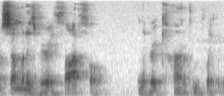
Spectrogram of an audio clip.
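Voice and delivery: usual speaking voice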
